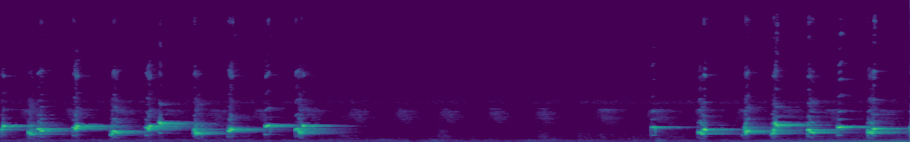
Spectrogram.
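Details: Sooty-headed bulbul song for training other birds to sing: a fast string of bright, falling, liquid notes, then about three seconds of silence, then another burst of similar notes over a faint low hum.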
